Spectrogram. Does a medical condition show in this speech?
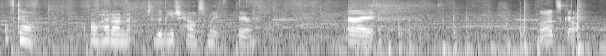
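No.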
